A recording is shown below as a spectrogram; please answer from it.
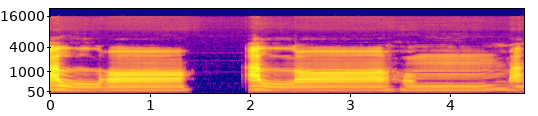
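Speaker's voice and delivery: আল্লাহুম্মা drawn out very slowly with ghunnah on the mim; Quranic recitation. Shown as a demonstration. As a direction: chant আল্লাহুম্মা slowly, nasal hum on mim. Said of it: "তাহলে কি হলো?".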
